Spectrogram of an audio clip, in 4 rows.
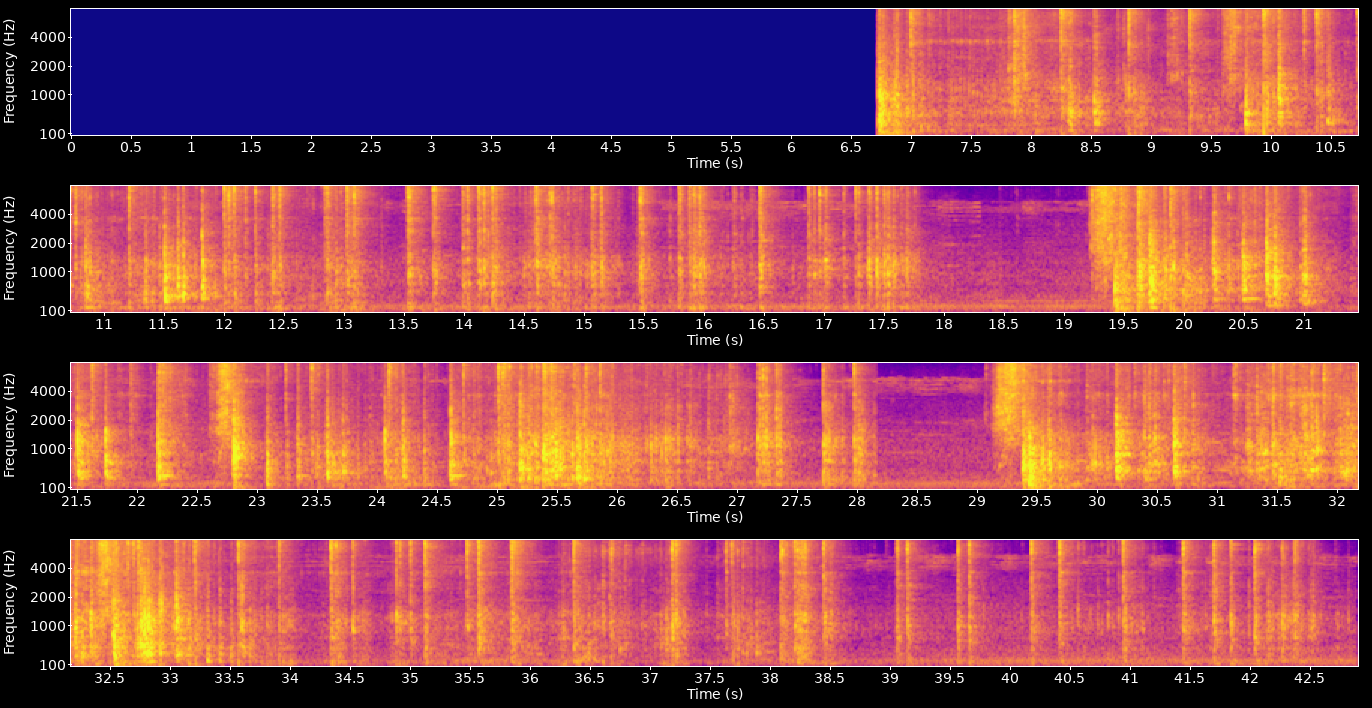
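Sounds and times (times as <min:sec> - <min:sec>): spinning tops clashing and clacking: 0:06.8 - 0:17.9, 0:19.2 - 0:28.2, 0:29.1 - 0:42.9.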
